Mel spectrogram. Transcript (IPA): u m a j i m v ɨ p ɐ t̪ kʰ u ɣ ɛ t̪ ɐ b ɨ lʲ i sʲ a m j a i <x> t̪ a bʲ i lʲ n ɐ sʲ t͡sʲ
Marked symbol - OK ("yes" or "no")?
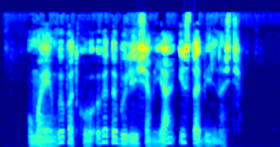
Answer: no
